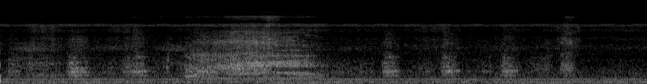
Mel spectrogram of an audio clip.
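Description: An unseen wild animal calling with rough, angry-sounding noises, loudest for about a second around two seconds in, with short sharp sounds here and there.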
